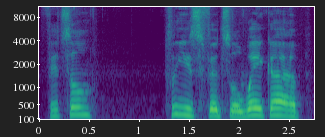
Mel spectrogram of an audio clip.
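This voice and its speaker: A man's voice: fairly high pitch, steady tone, a little slow, darkish tone, voice pushed up. A man reading an audiobook, voicing an anxious, tearful young woman who pleads urgently. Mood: frantic.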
